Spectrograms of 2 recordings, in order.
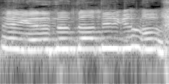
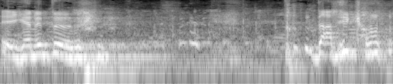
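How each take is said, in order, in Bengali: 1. এটা কান্নাভেজা গলায় বলা হচ্ছে। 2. এটা নরম ও দ্বিধাগ্রস্তভাবে বলা হচ্ছে। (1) "ইমোশনাল ছেলে আসছে। সে এসে আবৃত্তি করছে এইভাবে" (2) "লাজুক একটা যুবক আসছে, তার আবৃত্তির ঢং ছিল এরকম"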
